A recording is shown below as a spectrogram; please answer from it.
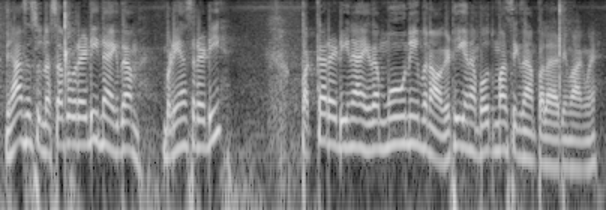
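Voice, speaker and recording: Male tutor, lively and coaxing, dictates slowly and repeats himself; faint room noise behind. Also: high voice, poor audio. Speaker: maths tutor. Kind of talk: classroom maths lesson.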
